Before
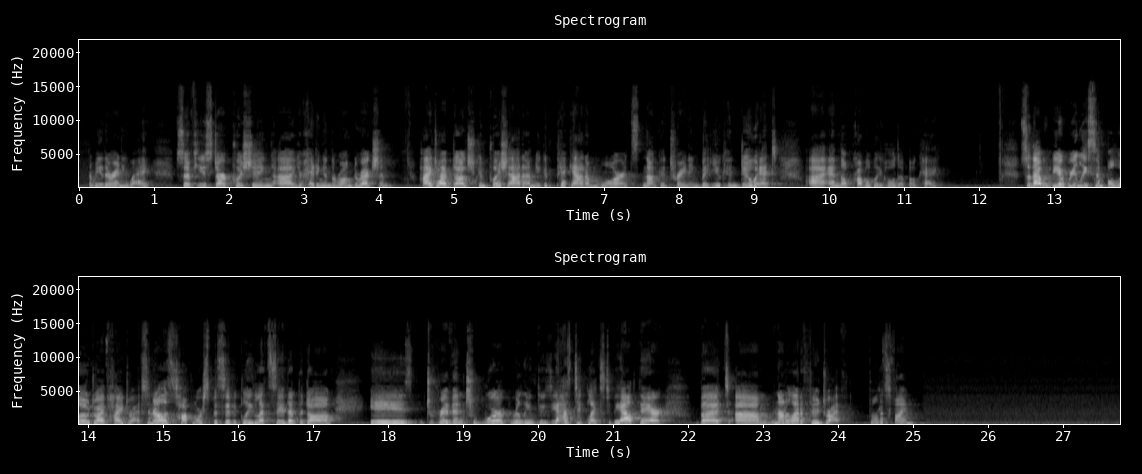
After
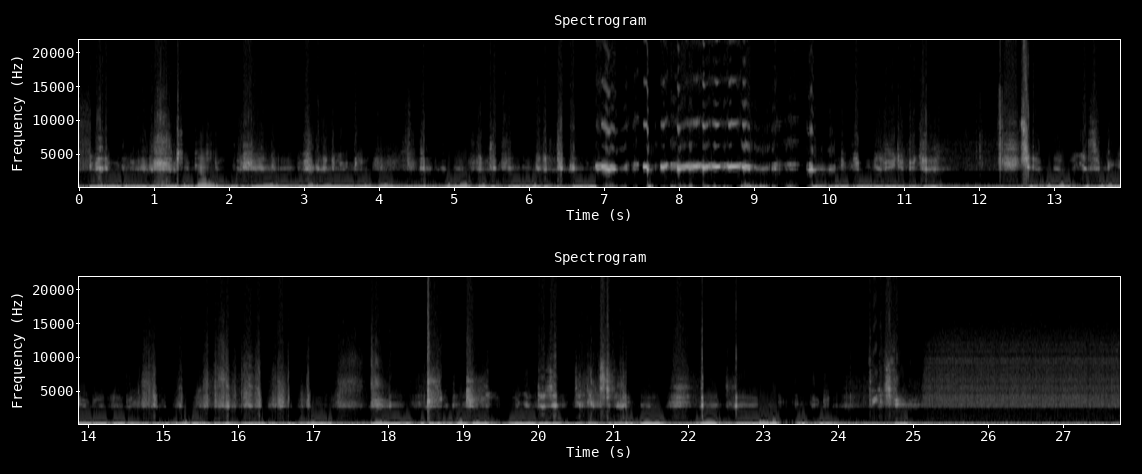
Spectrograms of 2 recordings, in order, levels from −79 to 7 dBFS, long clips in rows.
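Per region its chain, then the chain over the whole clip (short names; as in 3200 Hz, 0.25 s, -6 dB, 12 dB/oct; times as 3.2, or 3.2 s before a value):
0.82–2.74 gate -39 dBFS, range -19 dB + backwards sustainer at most 35 dB/s
3.8–5.21 tone controls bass +6 dB, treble -9 dB + doubler 14 ms -12 dB
6.88–10.08 expander -40 dBFS + inverted band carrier 3500 Hz
14.58–18.02 fixed phaser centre 790 Hz, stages 4 + running maximum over 9 samples
20.39–21.17 half-wave gain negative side -12 dB + compressor 8:1, threshold -32 dBFS
22.94–23.58 zero-crossing step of -38 dBFS + resonant high-pass 280 Hz, resonance Q 2.9 + air absorption 170 m
whole clip: treble ducked by the level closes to 450 Hz, closed at -24 dBFS; FFT band-reject 240–2700 Hz; sample leveller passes 3; gain +1.5 dB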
